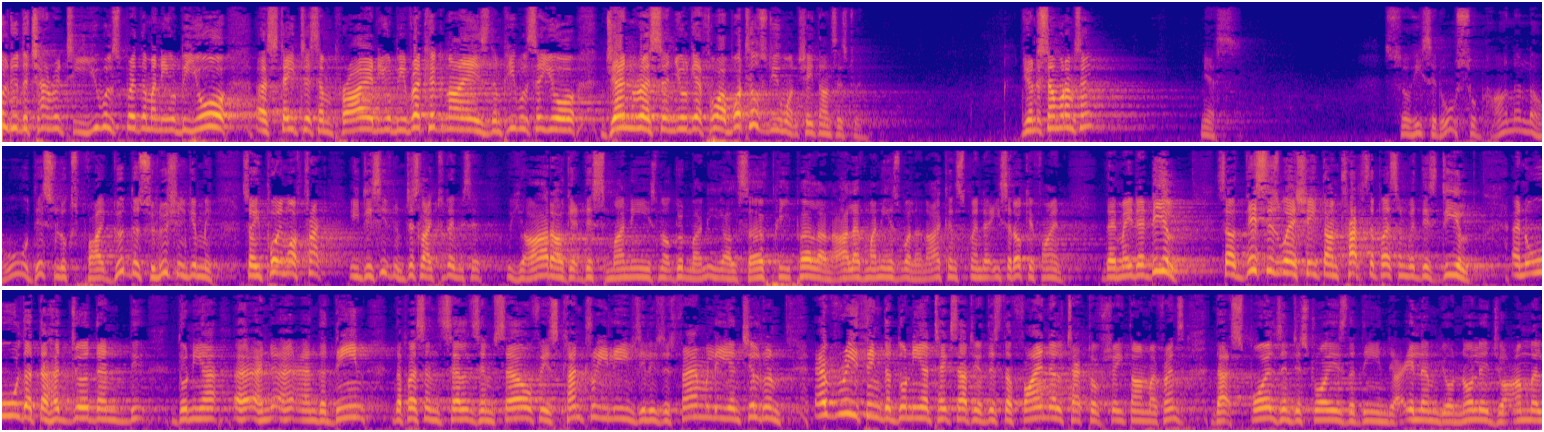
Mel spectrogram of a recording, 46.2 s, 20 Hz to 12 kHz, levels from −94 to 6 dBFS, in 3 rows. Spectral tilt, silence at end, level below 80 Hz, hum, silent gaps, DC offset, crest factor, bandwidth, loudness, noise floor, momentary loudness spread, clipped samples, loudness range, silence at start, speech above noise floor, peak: -4 dB/octave; 0 s; -48 dBFS; none; none; under 0.1%; 20 dB; 11 kHz; -20 LUFS; -65 dBFS; 14 LU; under 0.1%; 9 LU; 0 s; 45 dB; 0 dBFS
